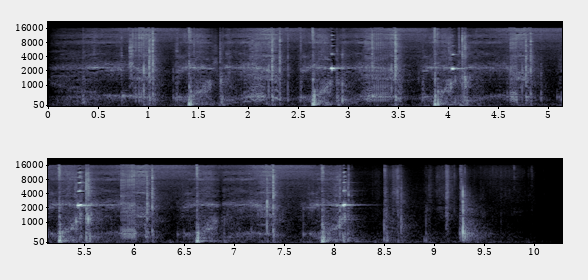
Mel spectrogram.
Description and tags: inflating-tires
On the recording you will hear small tire inflated by the pump.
